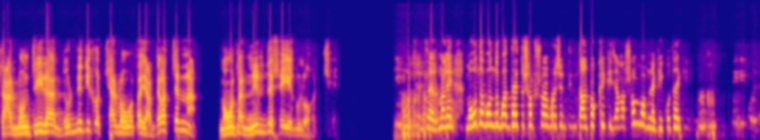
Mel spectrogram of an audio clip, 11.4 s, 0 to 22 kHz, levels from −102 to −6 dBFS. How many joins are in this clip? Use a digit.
0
